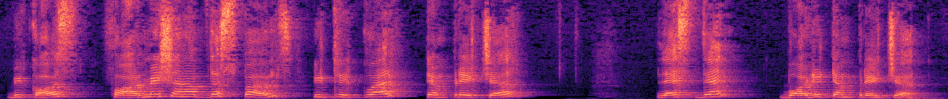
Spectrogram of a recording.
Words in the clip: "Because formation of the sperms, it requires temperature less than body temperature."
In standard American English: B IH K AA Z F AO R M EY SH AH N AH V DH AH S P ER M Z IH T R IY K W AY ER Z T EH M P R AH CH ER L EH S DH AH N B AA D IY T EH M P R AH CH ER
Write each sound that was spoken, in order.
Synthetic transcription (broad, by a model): B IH K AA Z F AO R M EY SH AH N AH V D AH S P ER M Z IH T R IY K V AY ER T EH M P R AH CH ER L EH S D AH N B AA D IY T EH M P R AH CH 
